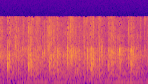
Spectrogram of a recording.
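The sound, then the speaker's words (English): A church audience claps hands: a fairly faint, steady patter of applause with a few sharper claps poking out at irregular moments throughout. “Give them a big hand clap, please.”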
